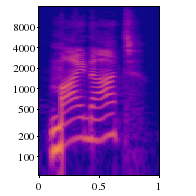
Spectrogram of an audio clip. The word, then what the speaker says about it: Minot: Minot? – I just love that you guessed the T was silent and then tried to.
